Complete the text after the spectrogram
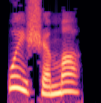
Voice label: "为什么" wei shen me, chinese; cyberchinese

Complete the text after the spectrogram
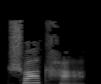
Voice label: "刷卡" shua ka, chinese; cyberchinese

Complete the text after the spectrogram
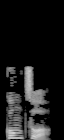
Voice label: "工作 gong zuo", Chinese; cyberchinese

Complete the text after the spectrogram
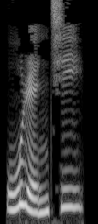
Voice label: "无人机" wu ren ji, chinese; cyberchinese

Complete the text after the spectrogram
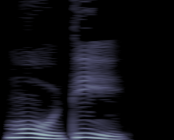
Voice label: "目的" mu di, chinese; cyberchinese

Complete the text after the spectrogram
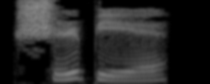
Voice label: "shi2bie2", Chinese; cyberchinese

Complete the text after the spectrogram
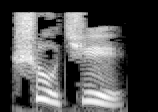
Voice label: "数据" shu ju, chinese

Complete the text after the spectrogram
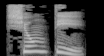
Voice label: "兄弟" xiong di, chinese

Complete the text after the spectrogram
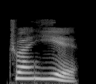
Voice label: "专业", Chinese; zhuan ye; cyberchinese

